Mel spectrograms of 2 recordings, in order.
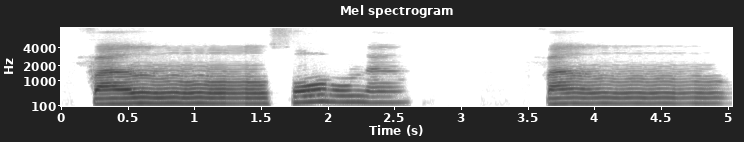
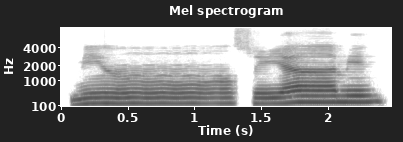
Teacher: Jadi setelah dengung, ditahan dulu.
